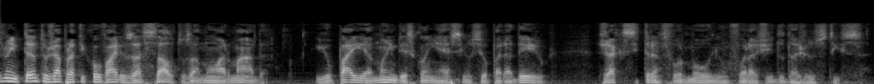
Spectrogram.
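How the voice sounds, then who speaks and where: A man with a Brazilian accent playing an earnest spiritual teacher in an audio novel, explaining in measured phrases and rhetorical questions. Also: on the low side, darkish tone, breathy edge, exaggerated voice. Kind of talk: dramatized audio novel dialogue, didactic. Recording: dull lo-fi audio.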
